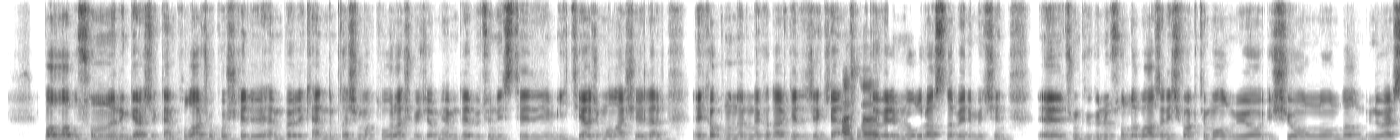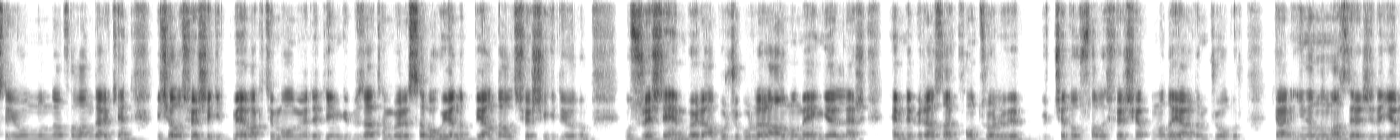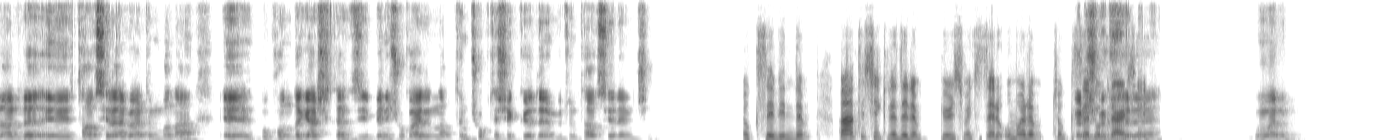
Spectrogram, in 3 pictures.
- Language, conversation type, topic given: Turkish, advice, Sınırlı bir bütçeyle sağlıklı ve hesaplı market alışverişini nasıl yapabilirim?
- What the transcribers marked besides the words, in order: other background noise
